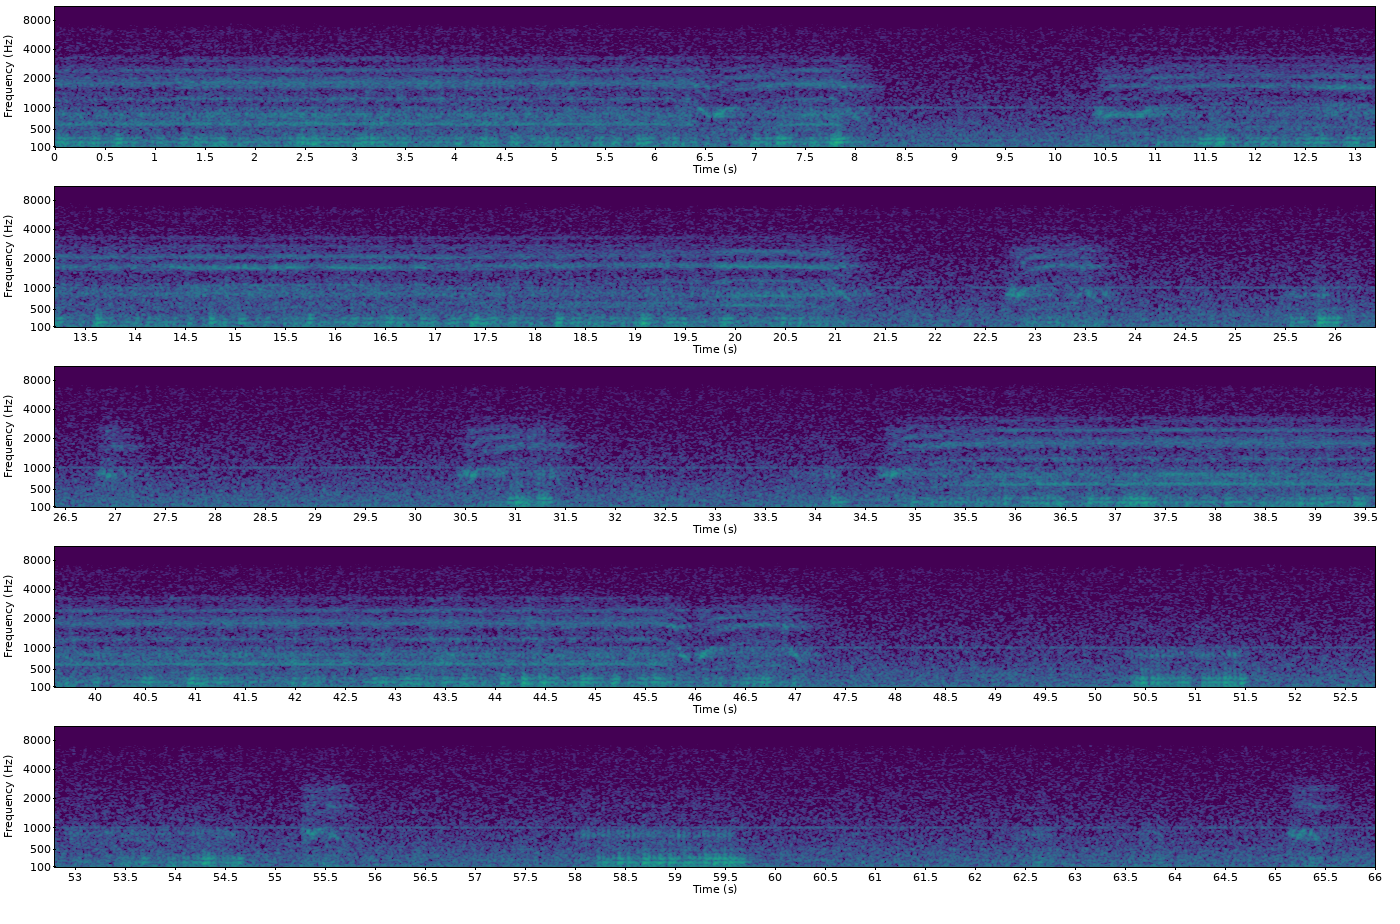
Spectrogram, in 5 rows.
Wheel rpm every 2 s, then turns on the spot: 160, 160, 160, 140, 40, 60, 140, 140, 140, 140, 130, 40, 20, 10, 0, 40, 10, 50, 150, 160, 160, 160, 150, 90, 0, 10, 20, 30, 10, 20, 10, 10, 10.
22-26 32-34 50-54 56-60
